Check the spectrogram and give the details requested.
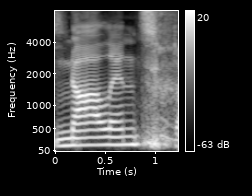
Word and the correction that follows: New Orleans: Don't fuck it up. Nobody says Nolens here either. It's one of the sticking points. It's New Orleans.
